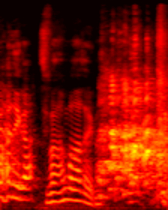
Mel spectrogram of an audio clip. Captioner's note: deadpan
